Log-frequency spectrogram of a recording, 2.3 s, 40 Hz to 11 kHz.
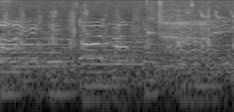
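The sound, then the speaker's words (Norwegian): A horse and cart leaving Wittenberg in April 1521 on a 600 km journey rolls along with hooves clip-clopping in a steady rhythm, heard continuously at moderate volume with no voices over it. “Den 2. april i 1521 forlater han Wittenberg med hest og vogn og legger ut på en 600 km lang reise som skal ta han 14 dager.”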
